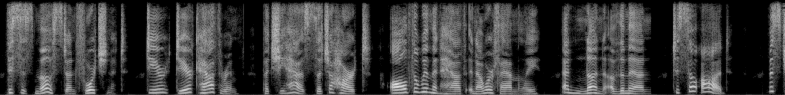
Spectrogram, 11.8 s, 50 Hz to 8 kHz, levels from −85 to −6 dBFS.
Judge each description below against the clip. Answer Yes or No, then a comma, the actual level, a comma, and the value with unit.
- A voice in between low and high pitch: No, high, 225 Hz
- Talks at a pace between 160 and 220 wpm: No, average, 150 wpm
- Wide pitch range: Yes, wide, 7.4 semitones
